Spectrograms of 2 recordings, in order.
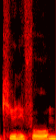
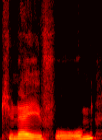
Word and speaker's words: cuneiform: you pronounce it well most people say uniform but um we always say C form because of the etimology of the word because it deres from Kos which is wedge in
